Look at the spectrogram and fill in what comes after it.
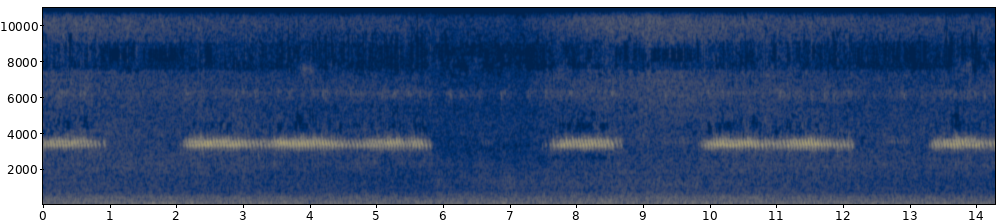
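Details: Cricket call with soft wind: high even trills of uneven length, some long and some about a second, broken by pauses, over a steady low airy wind background.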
